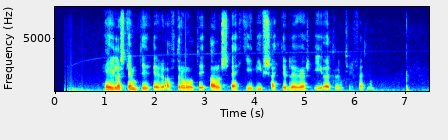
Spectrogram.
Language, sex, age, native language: Icelandic, male, 40-49, Icelandic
